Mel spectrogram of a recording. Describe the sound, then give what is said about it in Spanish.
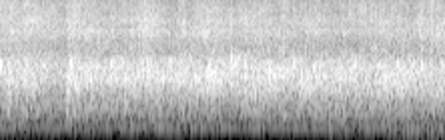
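A church audience applauding during a sermon, with a steady, dense patter of many hands clapping at moderate level throughout and no break. “Satanás ya no tiene la victoria sobre usted, y eso vale un aplauso en el nombre de Jesús.”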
